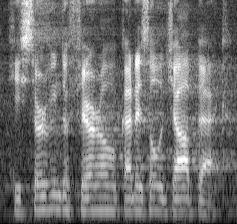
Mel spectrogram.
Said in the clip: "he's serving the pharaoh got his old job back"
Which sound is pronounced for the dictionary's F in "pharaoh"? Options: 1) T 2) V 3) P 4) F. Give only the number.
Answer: 4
